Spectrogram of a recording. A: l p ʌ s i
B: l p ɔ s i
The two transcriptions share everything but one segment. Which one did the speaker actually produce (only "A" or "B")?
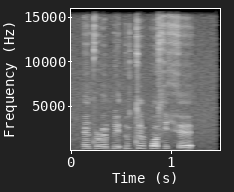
B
